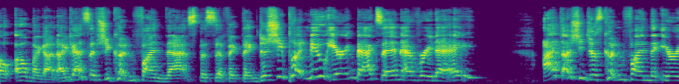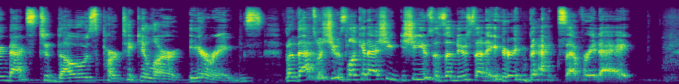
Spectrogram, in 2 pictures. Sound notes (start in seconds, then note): none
